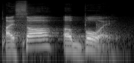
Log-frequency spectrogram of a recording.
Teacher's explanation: Saw, boy are stressed. I, not stressed. So iamb plus iamb.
